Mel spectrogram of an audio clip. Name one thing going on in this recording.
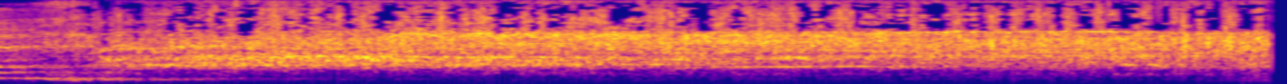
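A live band plays loudly in a large echoing hall.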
